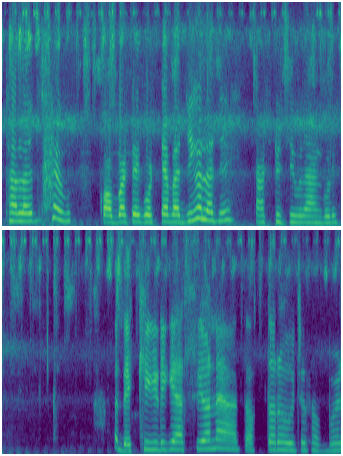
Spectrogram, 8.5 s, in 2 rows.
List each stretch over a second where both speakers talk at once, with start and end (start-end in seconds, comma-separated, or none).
none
